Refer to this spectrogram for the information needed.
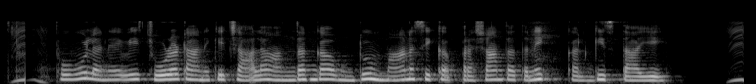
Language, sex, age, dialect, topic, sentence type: Telugu, female, 25-30, Central/Coastal, agriculture, statement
